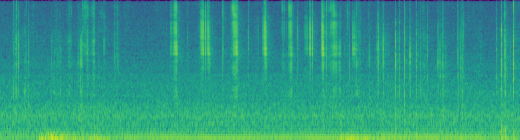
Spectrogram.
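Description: Long acrylic nails tap and scratch the body of a full gold plastic liquid soap pump bottle held close to the mic. A rapid, uneven series of sharp, bright clicks and short scratchy scrapes sounds over a steady low hum.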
